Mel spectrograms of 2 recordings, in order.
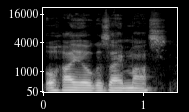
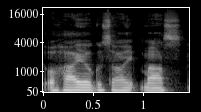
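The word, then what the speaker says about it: おはようございます: If you listen carefully to ohayo gozaimasu, you'll notice that it sounds almost like ohayo gozaimasu with no final U sound. This is a so-called whispered vowel because it's almost as if the speaker is pronouncing that final su ever so softly.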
